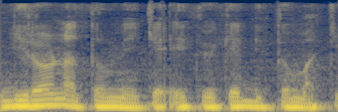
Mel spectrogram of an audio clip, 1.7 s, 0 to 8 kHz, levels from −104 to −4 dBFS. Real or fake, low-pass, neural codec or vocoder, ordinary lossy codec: real; 7.2 kHz; none; AAC, 32 kbps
